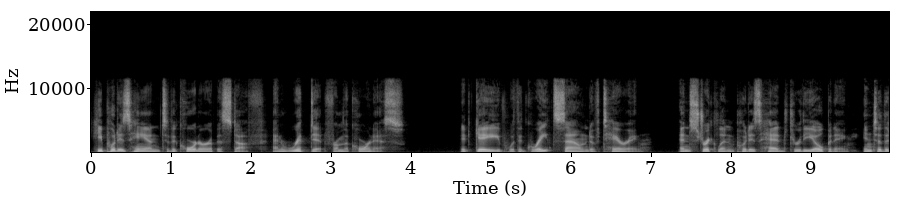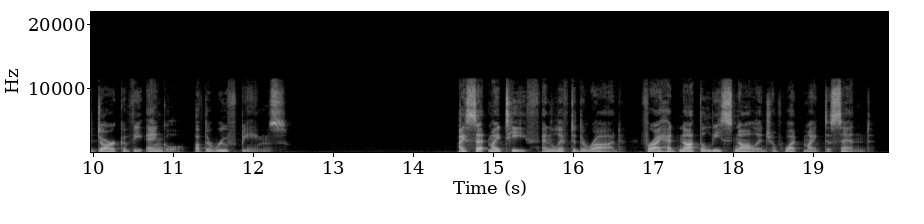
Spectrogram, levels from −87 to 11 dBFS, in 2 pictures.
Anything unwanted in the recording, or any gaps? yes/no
no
